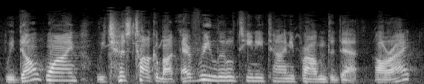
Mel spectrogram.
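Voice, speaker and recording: An actor playing a touchy young nursery-rhyme husband in a TV musical comedy, arguing defensively. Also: male voice, on the high side, big pitch swings, quick pace, pushed and bright, full character voice. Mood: bickering. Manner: defensive, bickering. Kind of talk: live-action TV musical comedy acting.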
